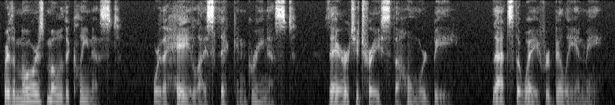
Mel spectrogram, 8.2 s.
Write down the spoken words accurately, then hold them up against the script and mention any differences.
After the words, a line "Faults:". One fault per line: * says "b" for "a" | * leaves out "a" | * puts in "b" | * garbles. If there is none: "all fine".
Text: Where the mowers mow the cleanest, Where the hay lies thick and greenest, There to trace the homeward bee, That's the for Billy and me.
Where the mowers mow the cleanest, Where the hay lies thick and greenest, There to trace the homeward bee, That's the way for Billy and me.
Faults:
* puts in "way"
